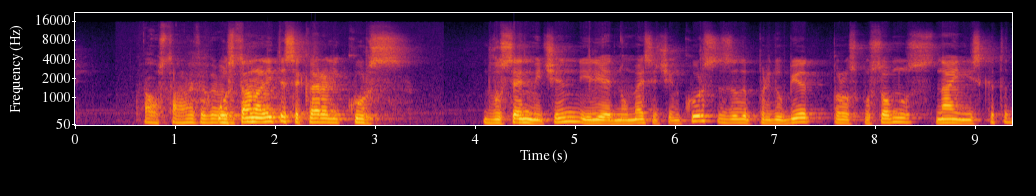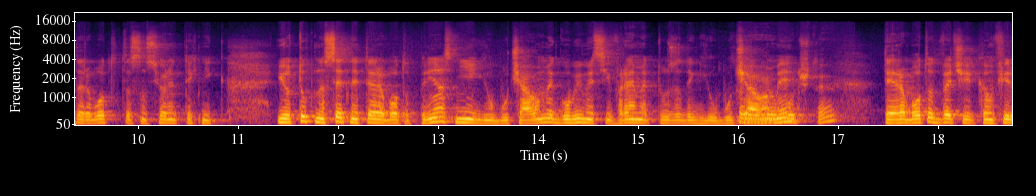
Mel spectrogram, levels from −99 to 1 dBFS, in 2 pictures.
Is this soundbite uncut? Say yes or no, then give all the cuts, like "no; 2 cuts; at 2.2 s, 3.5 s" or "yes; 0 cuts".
yes; 0 cuts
